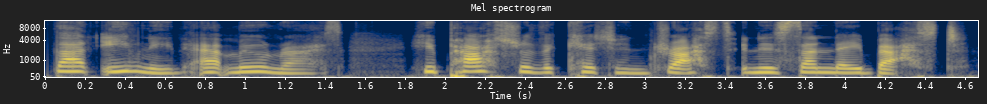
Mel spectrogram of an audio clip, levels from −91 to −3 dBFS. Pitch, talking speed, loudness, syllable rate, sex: 230 Hz, 180 wpm, -21 LUFS, 5.0 syllables/s, female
